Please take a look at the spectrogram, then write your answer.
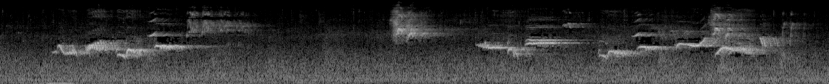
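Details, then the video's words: Forest birds singing: whistled phrases with rising and falling notes, several bursts spread over the recording with short pauses between, plus sharp high chips. "Пение птиц в лесу"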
